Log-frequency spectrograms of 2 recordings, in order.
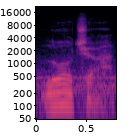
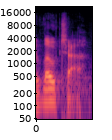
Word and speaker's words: Luocha: The name's Luocha. Luocha. I'm a traveling merchant, merely passing through. The name's Luocha. Locha. Locha? Locha. That's how he pronounced it. Okay, Locha.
